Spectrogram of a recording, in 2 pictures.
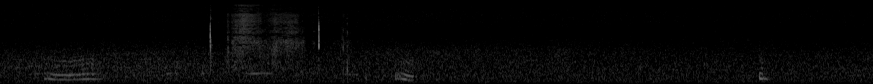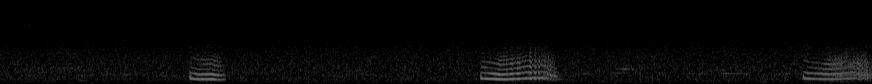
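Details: Pet cat snoring while asleep indoors; soft whistled, nasal tones that rise and fall, recurring roughly every three seconds with quiet breathing between, plus a brief clatter early on.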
